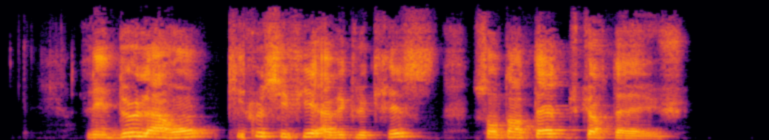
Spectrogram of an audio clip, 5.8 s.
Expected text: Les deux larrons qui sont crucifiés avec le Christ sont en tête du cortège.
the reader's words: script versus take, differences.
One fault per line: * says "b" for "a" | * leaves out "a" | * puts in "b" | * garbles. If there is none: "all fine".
* leaves out "sont"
